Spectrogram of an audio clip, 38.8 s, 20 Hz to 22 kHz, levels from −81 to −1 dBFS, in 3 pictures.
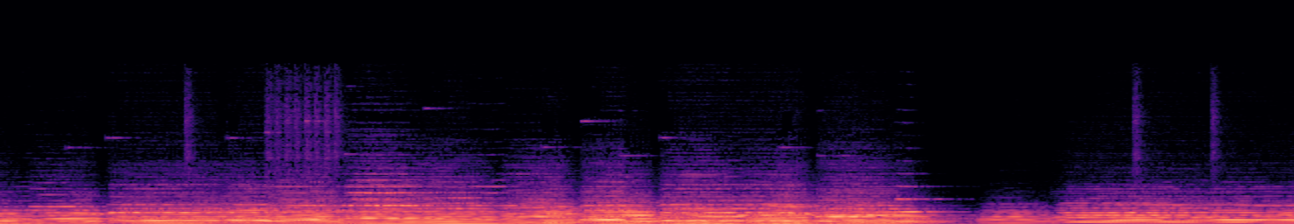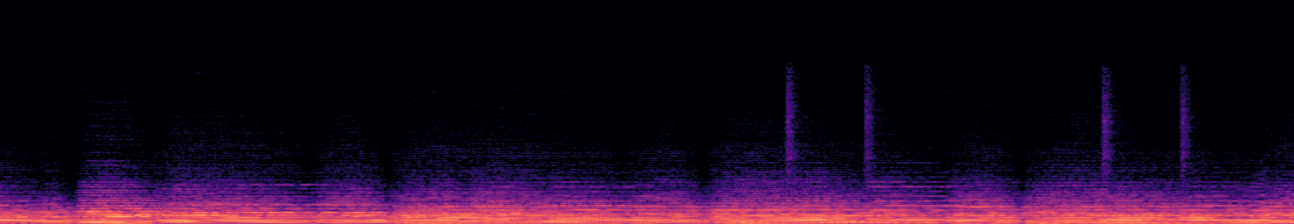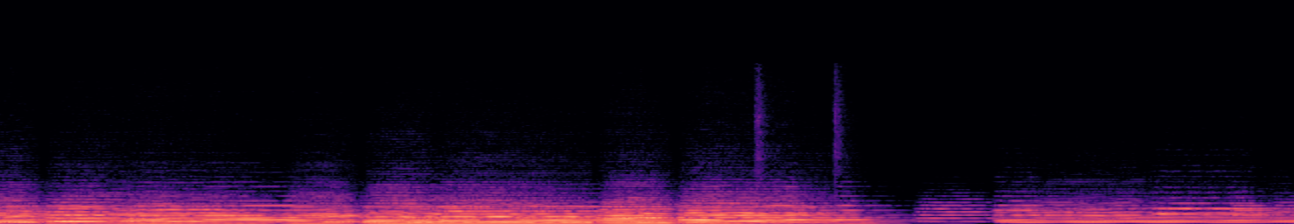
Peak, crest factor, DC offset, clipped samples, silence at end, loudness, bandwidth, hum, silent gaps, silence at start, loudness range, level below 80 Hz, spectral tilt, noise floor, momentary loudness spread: -4 dBFS; 16 dB; under 0.1%; under 0.1%; 0 s; -21 LUFS; 13 kHz; none; none; 0 s; 4 LU; -38 dBFS; -7.5 dB/octave; -42 dBFS; 9 LU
